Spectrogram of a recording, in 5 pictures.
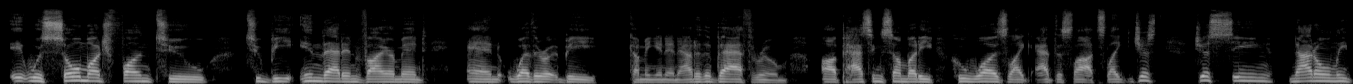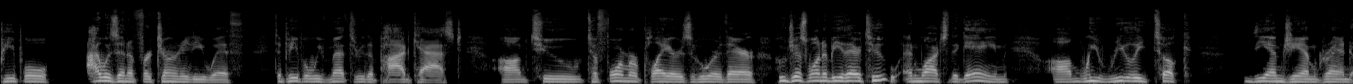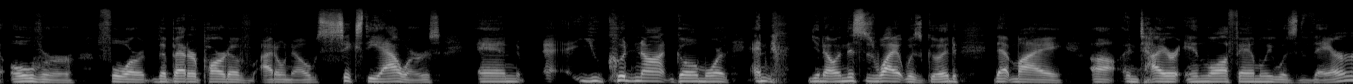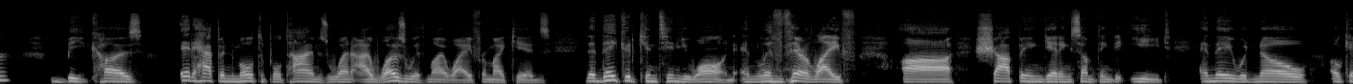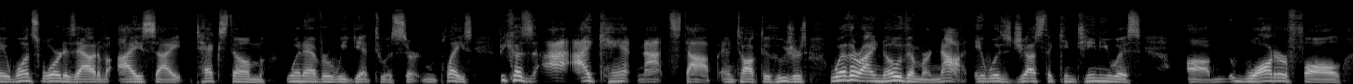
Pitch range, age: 115-140 Hz, 30-49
